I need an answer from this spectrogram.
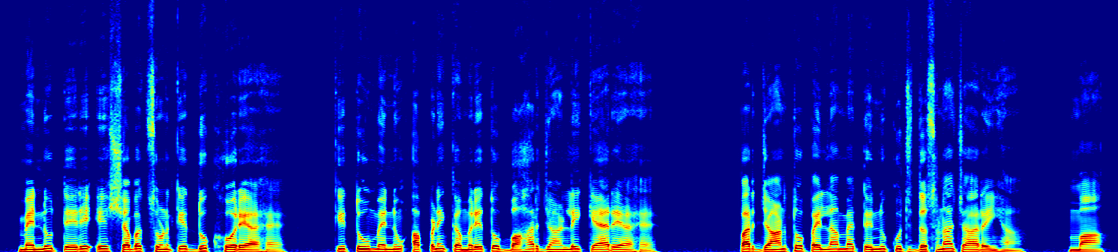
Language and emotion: Punjabi, sad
